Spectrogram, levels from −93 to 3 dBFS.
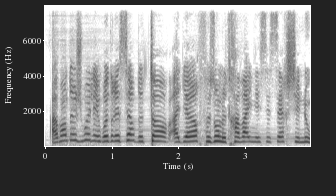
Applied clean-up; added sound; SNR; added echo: neural separator model SepFormer DNS4.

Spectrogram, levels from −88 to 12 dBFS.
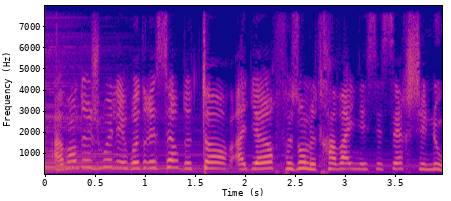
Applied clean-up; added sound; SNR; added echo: none; Keyboard (musical); 15 dB; none.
